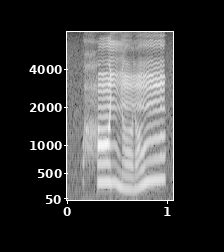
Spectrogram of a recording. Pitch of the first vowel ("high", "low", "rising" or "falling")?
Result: high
